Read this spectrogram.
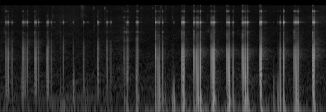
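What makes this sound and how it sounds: A glass object is tapped quickly with about two dozen short, sharp taps in an uneven rhythm, each with a bright ringing tone that dies away almost instantly.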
